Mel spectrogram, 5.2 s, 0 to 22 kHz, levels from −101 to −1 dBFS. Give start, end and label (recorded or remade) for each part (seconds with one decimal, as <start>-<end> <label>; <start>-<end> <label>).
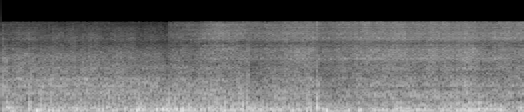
0.0-0.4 remade; 0.4-3.1 recorded; 3.1-5.2 remade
